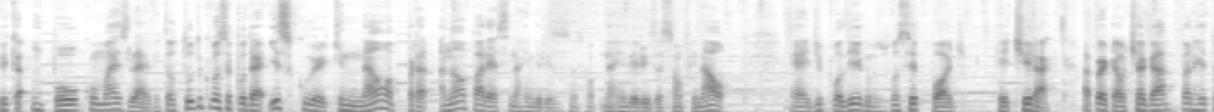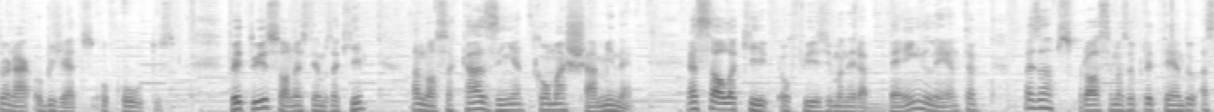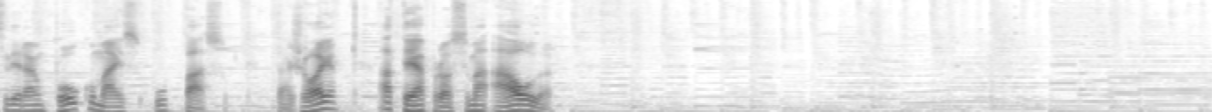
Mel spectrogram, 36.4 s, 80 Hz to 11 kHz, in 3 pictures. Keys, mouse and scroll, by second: 0.0-10.9 middle drag, 10.9 alt+h, 11.5 middle click, 12.4-13.1 scroll down 1, 13.1 Tab, 13.5-36.4 middle drag.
